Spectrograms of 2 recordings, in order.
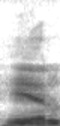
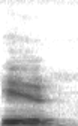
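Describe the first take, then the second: First: The word begins with an audible h sound. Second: The word begins directly with a vowel sound. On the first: The speaker calls it wrong. "এটা হেয়ার উচ্চারণ না" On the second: The speaker calls it right. "Actually এর, এরকম একটা উচ্চারণ হয়"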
